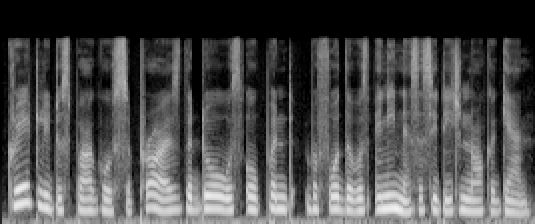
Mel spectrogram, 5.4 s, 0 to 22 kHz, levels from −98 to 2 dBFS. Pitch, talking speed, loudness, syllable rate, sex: 185 Hz, 180 wpm, -16 LUFS, 5.9 syllables/s, female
